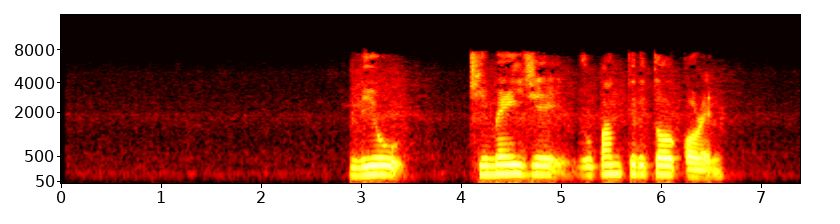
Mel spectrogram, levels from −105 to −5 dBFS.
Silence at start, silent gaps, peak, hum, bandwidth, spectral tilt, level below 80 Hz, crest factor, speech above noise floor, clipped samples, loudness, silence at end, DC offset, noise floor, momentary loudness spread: 2.9 s; none; -4 dBFS; none; 7.8 kHz; -7.5 dB/octave; -60 dBFS; 18 dB; 58 dB; under 0.1%; -18 LUFS; 0.8 s; under 0.1%; -75 dBFS; 12 LU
